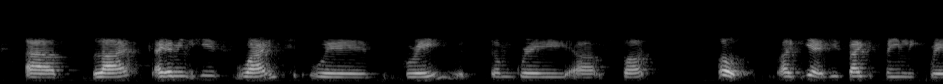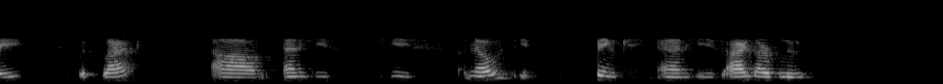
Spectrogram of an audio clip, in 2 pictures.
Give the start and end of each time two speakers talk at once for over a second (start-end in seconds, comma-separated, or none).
none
